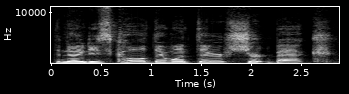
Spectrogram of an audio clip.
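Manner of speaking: taunting schoolyard bully voice; mocking bully. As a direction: sneer it like a bully. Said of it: "the ones that I, I quoted".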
